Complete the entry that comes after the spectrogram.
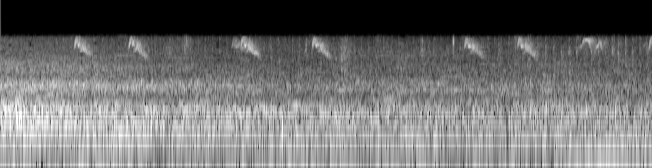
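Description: A small bird chirping over and over, short high notes that fall in pitch, about two a second, over a steady low rumble of street traffic.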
